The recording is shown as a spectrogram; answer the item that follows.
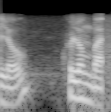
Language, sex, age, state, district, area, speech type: Bodo, male, 18-30, Assam, Kokrajhar, rural, conversation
